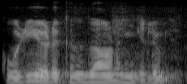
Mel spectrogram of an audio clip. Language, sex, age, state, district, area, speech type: Malayalam, male, 30-45, Kerala, Thiruvananthapuram, rural, spontaneous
